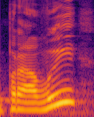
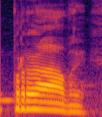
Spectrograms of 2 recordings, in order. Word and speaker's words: правы: что-то раньше других опередить если ваш собеседник говорит вам вы правы то знайте он использует самую часто распространённую ошибку а грамотно ударение ставить конечно на букву а и говорить вы правы знаете как ставить грамотно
